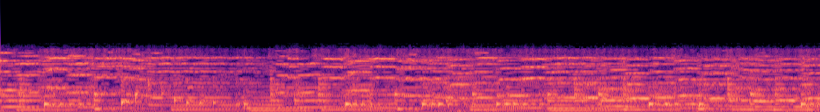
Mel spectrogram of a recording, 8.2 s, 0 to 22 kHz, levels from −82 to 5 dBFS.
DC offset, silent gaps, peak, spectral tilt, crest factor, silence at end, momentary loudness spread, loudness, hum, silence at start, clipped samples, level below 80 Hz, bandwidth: 0.9%; none; -2 dBFS; -10 dB/octave; 14 dB; 0 s; 4 LU; -15 LUFS; none; 0 s; under 0.1%; -34 dBFS; 4.3 kHz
